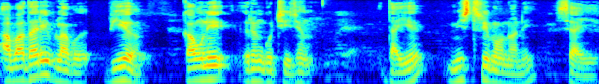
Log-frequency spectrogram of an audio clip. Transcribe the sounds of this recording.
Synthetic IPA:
abad̪aɾiplabɯbijɯ | kawneɾɯŋɡuʈʰid͡ʒɯŋ | d̪ajɯ | mist̪ʰɾimawnanɯ | sajɯ

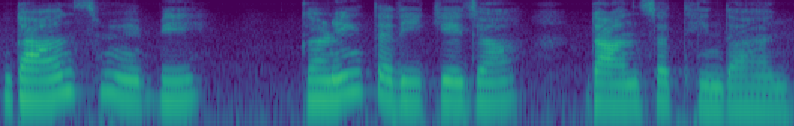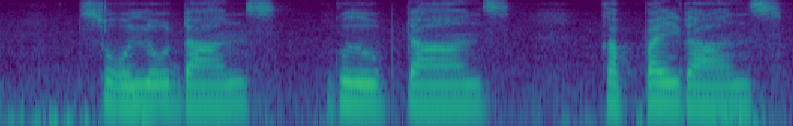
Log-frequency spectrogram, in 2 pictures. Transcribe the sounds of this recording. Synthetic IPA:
ɖãːnsmẽbɪ | ɡʱɐɽ̃it̪ɐɾiːked͡ʑãːɖãːnst̪ʰĩːn̆d̪aɦɪnɪ̆soːloɖãːns | ɡʊɾuːpɖãːns | kɐpəlɖãːns

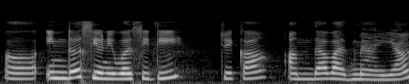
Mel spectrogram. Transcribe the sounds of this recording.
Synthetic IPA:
ind̪əsjuniʋəɾsiʈi | d͡ʑekaəmd̪aʋad̪mɛaja

